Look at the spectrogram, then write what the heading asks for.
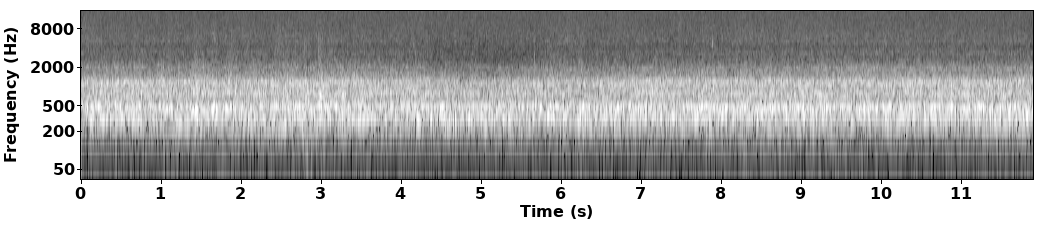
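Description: Steady mechanical rumble like a train or vehicle interior, with no animal calls heard.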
